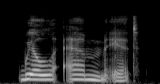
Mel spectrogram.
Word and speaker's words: Willamette: Jenny spoke the word in her head, Will-am-it, a pronunciation people said didn't match with its spelling.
